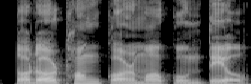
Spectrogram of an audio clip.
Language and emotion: Assamese, neutral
